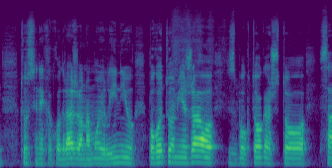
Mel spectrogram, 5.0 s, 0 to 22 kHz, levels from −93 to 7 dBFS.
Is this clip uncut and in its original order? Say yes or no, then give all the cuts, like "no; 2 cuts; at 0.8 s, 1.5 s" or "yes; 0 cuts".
yes; 0 cuts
